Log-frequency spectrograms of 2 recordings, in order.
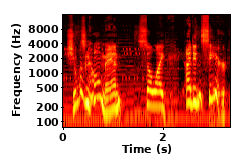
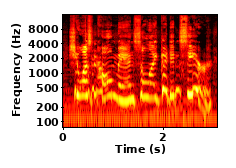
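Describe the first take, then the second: First: It is said in the speaker's normal voice. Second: It is said in a put-on character voice.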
